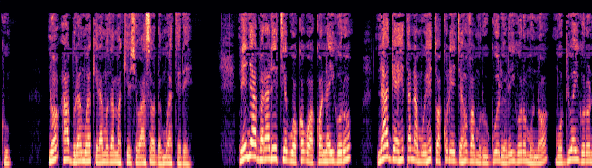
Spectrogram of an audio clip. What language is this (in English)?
Kikuyu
